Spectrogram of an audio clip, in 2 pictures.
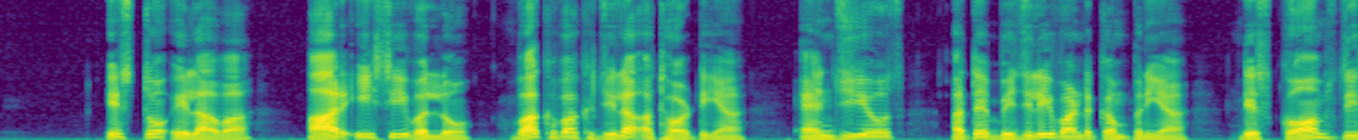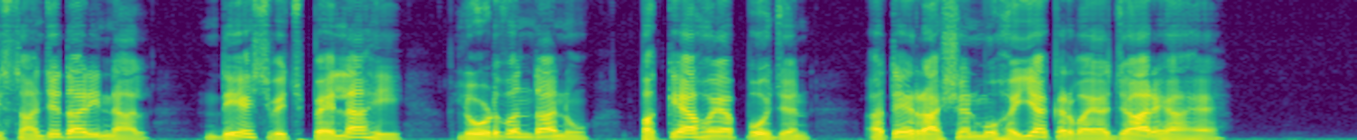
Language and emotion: Punjabi, neutral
